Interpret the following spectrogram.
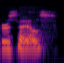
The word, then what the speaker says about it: Versailles: Versailles. How long have we been here? They don't use the French pronunciation.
